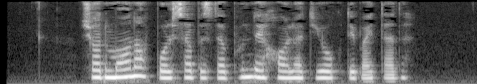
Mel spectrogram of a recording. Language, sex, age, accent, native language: Uzbek, female, 19-29, Farg'ona, Uzbek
